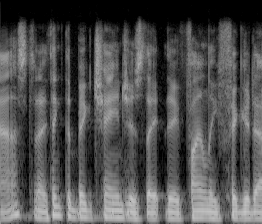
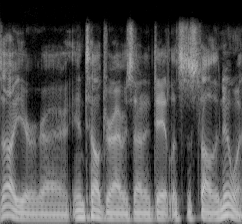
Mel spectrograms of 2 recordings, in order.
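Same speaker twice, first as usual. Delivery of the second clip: normal talking voice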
